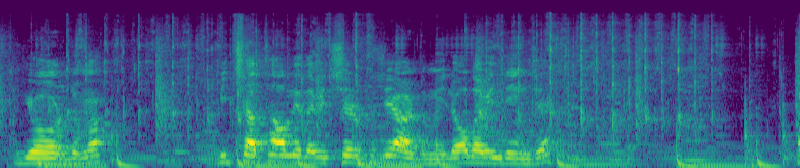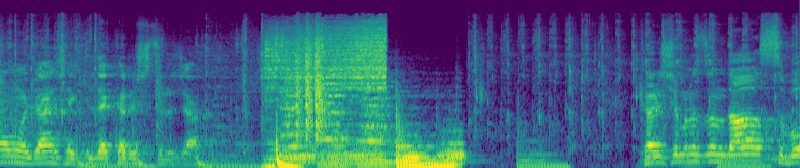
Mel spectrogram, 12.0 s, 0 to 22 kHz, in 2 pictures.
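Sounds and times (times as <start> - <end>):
yogurt beaten in steel container: 0.0 - 8.1, 9.5 - 12.0
background music with steady beat: 0.0 - 12.0.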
